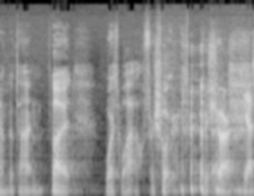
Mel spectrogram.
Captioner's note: laughs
